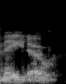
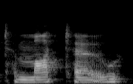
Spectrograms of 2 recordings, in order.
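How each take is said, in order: First: It is said with an American pronunciation. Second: It is said with a British pronunciation.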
